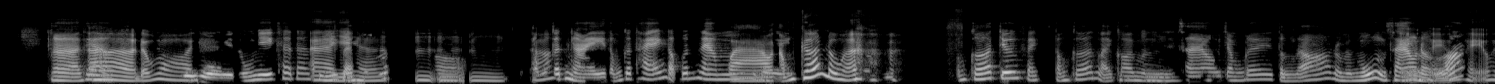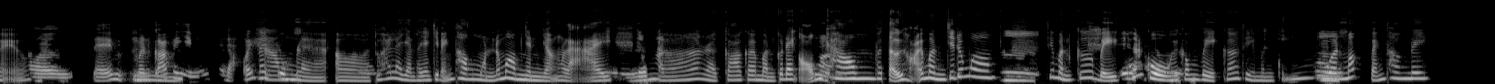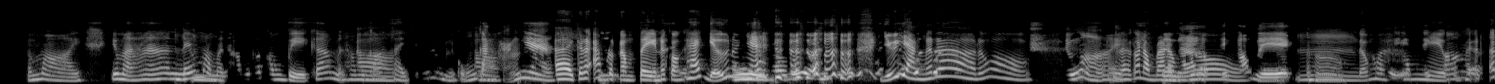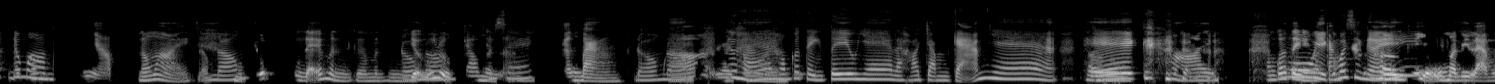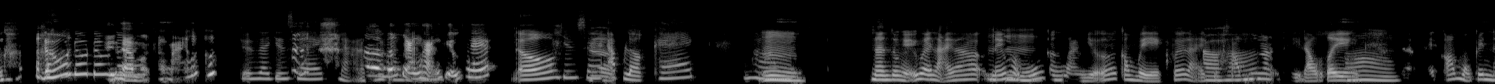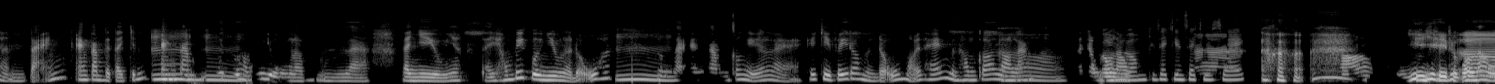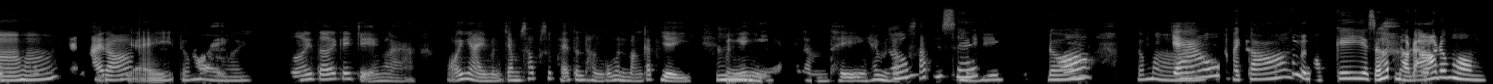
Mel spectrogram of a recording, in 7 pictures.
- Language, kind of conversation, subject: Vietnamese, unstructured, Bạn có sợ bị mất việc nếu thừa nhận mình đang căng thẳng hoặc bị trầm cảm không?
- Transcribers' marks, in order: other background noise; distorted speech; laughing while speaking: "hả?"; unintelligible speech; chuckle; "làm" said as "ừn"; unintelligible speech; tapping; laugh; unintelligible speech; laugh; laugh; laughing while speaking: "Đúng"; laugh; laughing while speaking: "đi làm mà căng mẳng"; "thẳng" said as "mẳng"; laugh; laugh; laughing while speaking: "duy trì được bao lâu"; unintelligible speech; unintelligible speech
